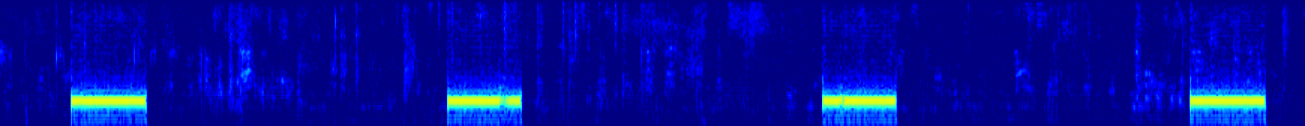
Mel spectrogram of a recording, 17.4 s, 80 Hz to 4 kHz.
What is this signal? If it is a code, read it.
Ringback tone (Europe, 425 Hz), with speech.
